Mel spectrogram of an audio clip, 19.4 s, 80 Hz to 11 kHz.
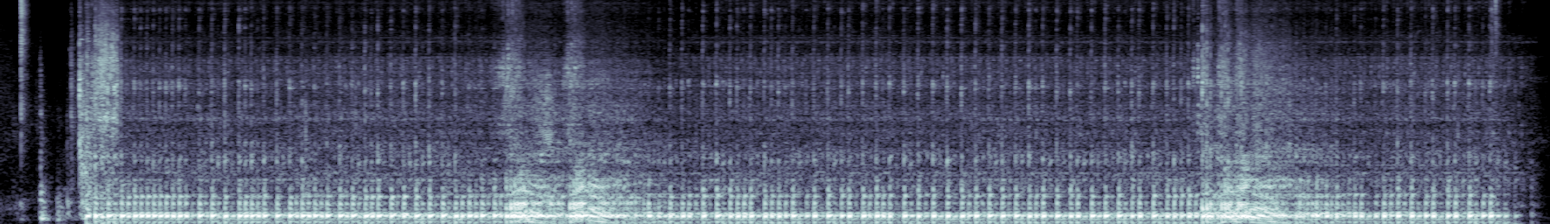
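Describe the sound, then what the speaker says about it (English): A Honda Chaly 4MINI small motorcycle starts up and runs at a steady, loud, close idle, its engine note chugging evenly with a couple of brief revs. "I will start the bike and then see if it's actually perfect or not"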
